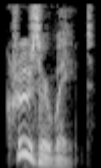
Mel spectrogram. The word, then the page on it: cruiserweight: British English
